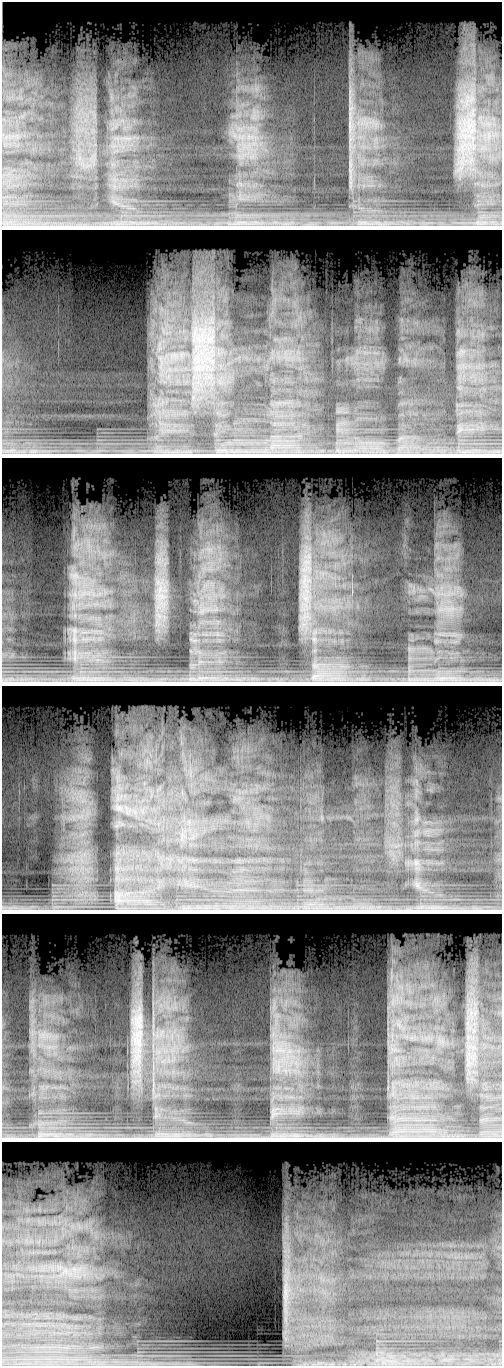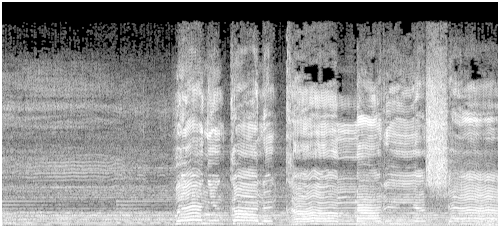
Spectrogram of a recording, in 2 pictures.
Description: Жанр: Поп / Инди / Альтернатива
